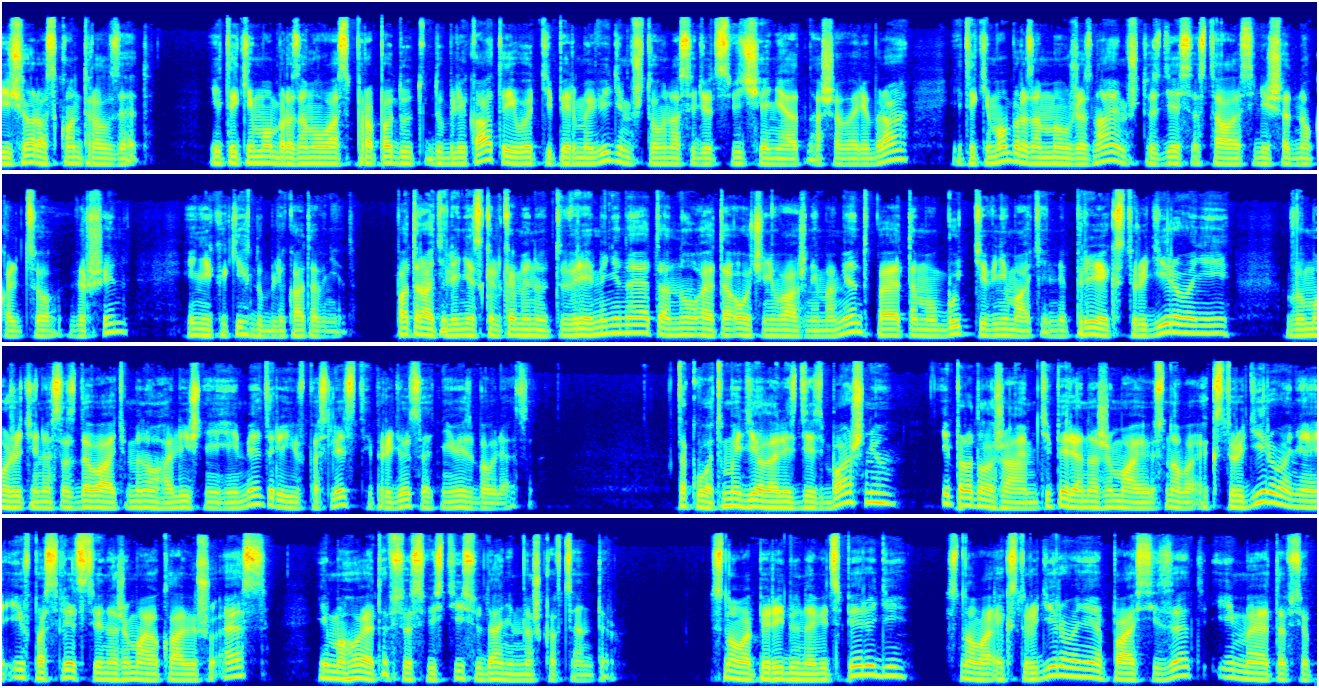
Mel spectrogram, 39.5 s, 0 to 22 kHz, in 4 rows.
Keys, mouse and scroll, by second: 0.5 ctrl+z, 1.5-1.8 scroll up 3, 2.0 shift+middle click, 3.6-4.0 scroll up 2, 4.0 scroll down 1, 4.4 shift+middle click, 4.8 scroll up 2, 7.0-7.7 scroll down 3, 7.7 g, 10.7-12.1 scroll down 6, 13.5-13.9 scroll down 2, 13.9 shift+middle click, 23.8 middle click, 24.9 scroll up 2, 25.3 shift+middle click, 35.2 KP_1, 37.0 e.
